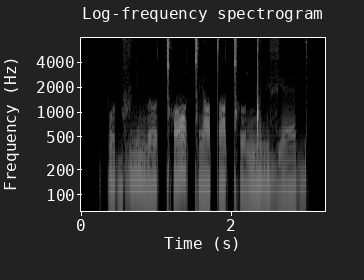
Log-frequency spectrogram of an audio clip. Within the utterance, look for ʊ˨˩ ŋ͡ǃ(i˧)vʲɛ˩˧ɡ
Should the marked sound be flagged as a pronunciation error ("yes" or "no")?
no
